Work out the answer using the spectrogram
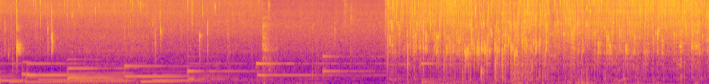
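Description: Soft background music with a simple melody, then about six seconds in a loud crackling sizzle starts suddenly: dumplings frying in hot oil in a large iron wok, turned with a metal spatula.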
